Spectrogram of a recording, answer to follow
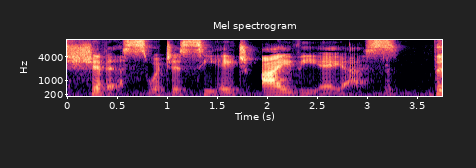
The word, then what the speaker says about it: Chivas: Now, my name is spelled C-H-E-V-A-S, which is pronounced Chevis. I believe that the bottle is Chivas, which is C-H-I-V-A-S.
